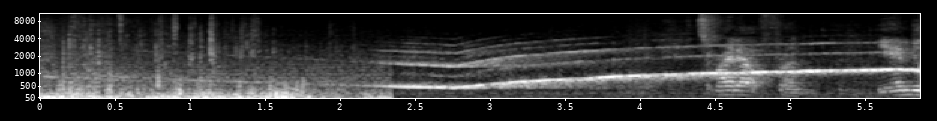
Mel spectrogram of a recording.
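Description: An ambulance siren wails out front, its rising tone sweeping up clearly and holding loud over a low rumbling background, with voices breaking in briefly near the end.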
